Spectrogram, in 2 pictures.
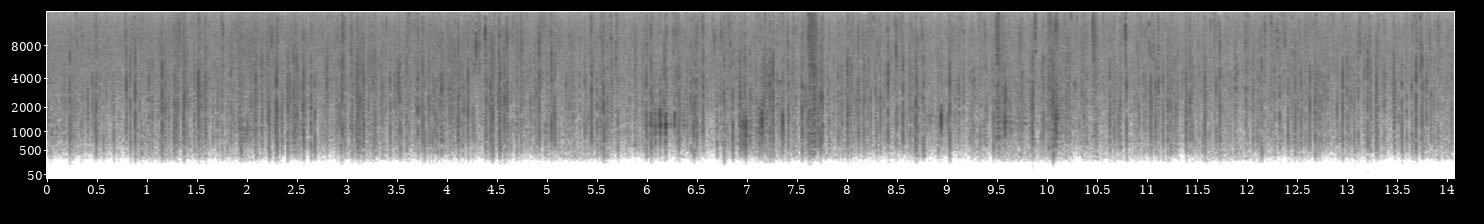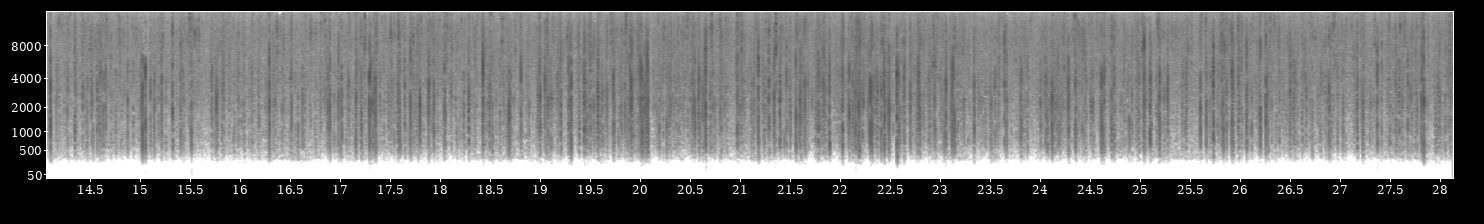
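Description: Steady rain falling on a moss garden and the trees around it, with many separate drops heard as fine taps.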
